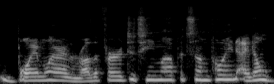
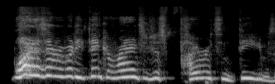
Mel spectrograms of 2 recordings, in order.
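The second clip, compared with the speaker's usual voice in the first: indignant Tendi; 11 semitones higher, 6 dB louder than usual. Retold or imitated. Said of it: "is like".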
